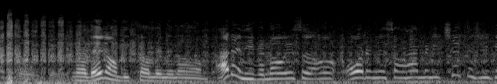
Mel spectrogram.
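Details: Staffordshire Bull Terrier vocalizing during a long evening at the park with other male dogs: a run of tonal, yodel-like whines that waver up and down in pitch, broken by a few sharp upward-sweeping yelps, with panting between.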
